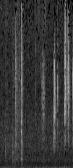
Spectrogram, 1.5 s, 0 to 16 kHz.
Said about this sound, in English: Roll roll an attack. Give me an attack roll. Roll 3 6-sided dice.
